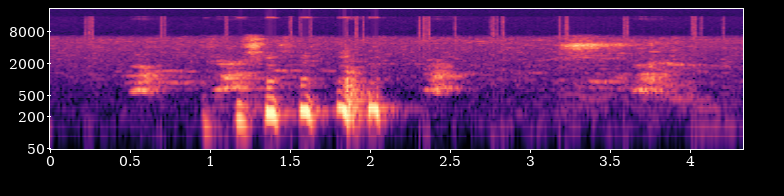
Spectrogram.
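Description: A pack of dogs barks while passing by: a quick run of four or five sharp barks, fairly loud and close together, followed by quieter yips and rustling as the dogs move past.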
